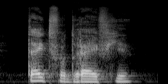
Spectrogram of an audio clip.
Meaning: diminutive of tijdverdrijf
- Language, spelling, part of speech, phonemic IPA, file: Dutch, tijdverdrijfje, noun, /ˈtɛitfərˌdrɛifjə/, Nl-tijdverdrijfje.ogg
